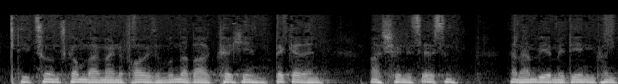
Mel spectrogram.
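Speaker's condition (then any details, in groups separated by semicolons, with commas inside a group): Parkinson's disease; hand tremor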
